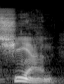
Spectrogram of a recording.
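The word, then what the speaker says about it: Xi'an: Chinese it's called it's it's pronounced Shian drum Tower and created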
